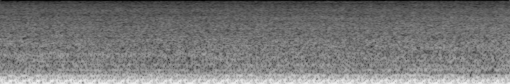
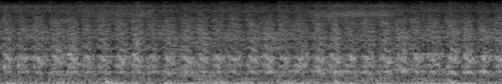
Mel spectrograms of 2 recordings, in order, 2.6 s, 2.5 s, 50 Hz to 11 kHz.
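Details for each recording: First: Cammed Chevy C10 V8 after tune-up, sat for months with dried-out carburetor: deep choppy loping idle, steady rhythm, no stumbles; previous miss gone, healthy. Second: Cammed Chevy C10 that sat for months: steady starter churn, engine never catches. Owner suspects the carburetor dried out from sitting; priming underway. Cranking without starting.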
